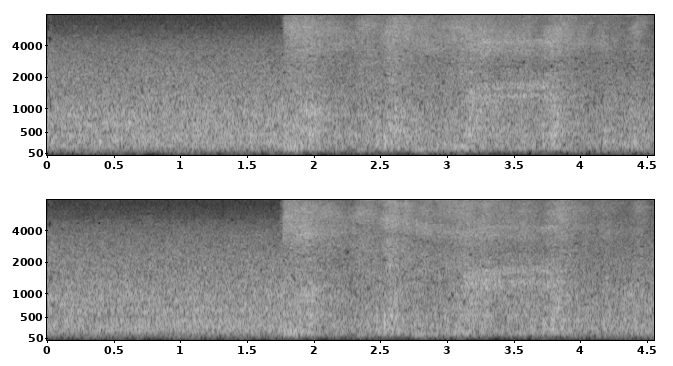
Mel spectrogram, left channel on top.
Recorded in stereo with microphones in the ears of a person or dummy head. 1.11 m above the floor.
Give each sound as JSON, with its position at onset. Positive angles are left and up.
{"t": 1.8, "sound": "footsteps", "side_deg": -45, "distance_m": 2.5}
